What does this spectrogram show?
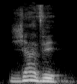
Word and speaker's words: Javé: Javé. L'enfant le prononce comme cela. Un J très doux qui devient presque un Y. Et un A très long.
